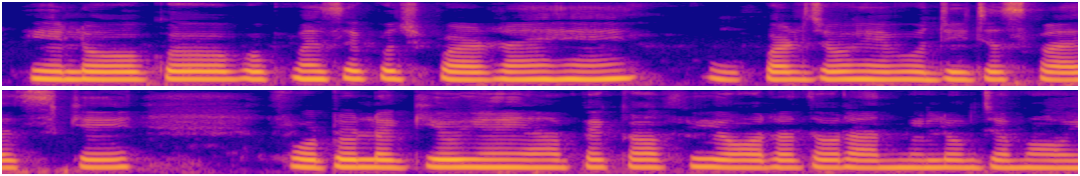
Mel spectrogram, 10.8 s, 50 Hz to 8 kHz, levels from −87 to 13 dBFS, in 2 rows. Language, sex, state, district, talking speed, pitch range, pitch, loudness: Hindi, female, Bihar, Madhepura, 165 wpm, 220-230 Hz, 225 Hz, -13 LUFS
